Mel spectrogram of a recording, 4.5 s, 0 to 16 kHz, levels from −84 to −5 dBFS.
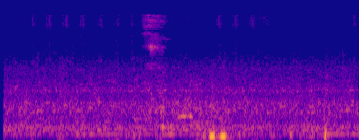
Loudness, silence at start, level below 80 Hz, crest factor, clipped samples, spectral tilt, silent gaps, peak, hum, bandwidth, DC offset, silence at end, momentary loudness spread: -39 LUFS; 0.05 s; -38 dBFS; 20 dB; under 0.1%; -6.5 dB/octave; none; -16 dBFS; none; 11.5 kHz; under 0.1%; 0 s; 17 LU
